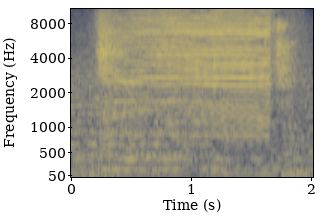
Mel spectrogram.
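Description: Gold Wahl cordless hair clipper switched on and buzzing for about a second and a half, then off, over background music.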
